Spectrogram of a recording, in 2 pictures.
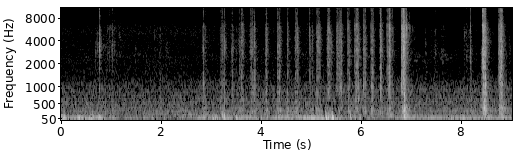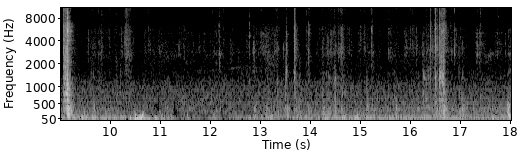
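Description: Scissors snip through excess window screen frame material in a series of crisp, irregular cuts, some in quick bursts and others spaced apart, close and moderately loud over a low background hum, with no one talking.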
